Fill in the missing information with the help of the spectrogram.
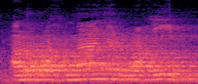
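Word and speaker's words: الرحمن الرحيم: Ar-Rahman dan Ar-Rahim bacanya pakai tasmim, ya. Jadi tasydidnya nggak dijelasin. Itu menurut bacaan yang benar. Tapi kalau kita mau tegesin tasydidnya juga nggak apa-apa. Ar-Rahmanir Rahim boleh, tapi lebih baiknya di tasmim.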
